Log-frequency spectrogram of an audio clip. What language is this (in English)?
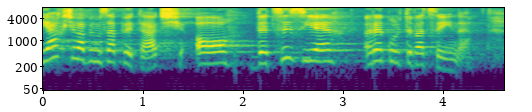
Polish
